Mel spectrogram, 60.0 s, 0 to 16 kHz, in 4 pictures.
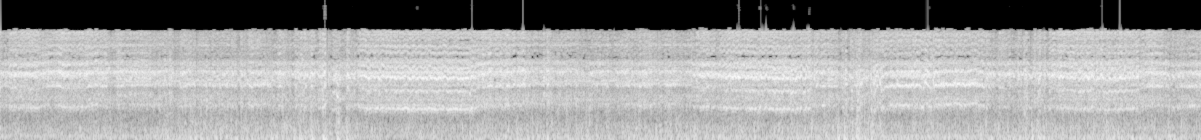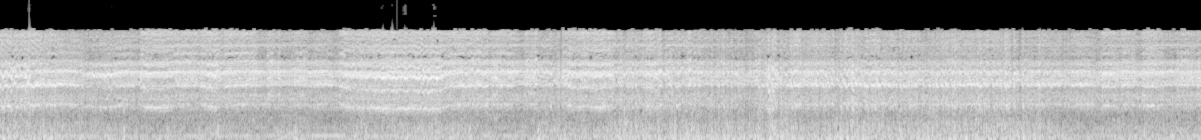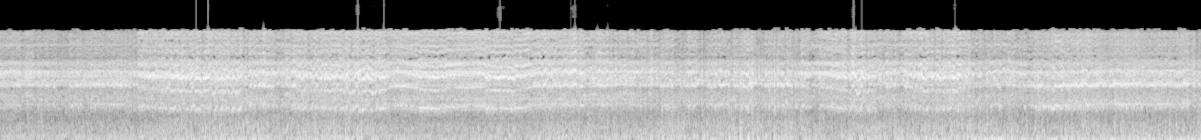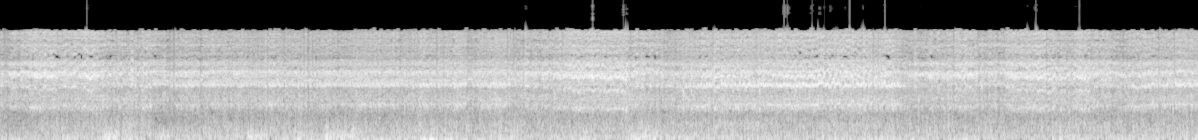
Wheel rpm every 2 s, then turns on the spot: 220, 230, 220, 230, 220, 210, 220, 220, 230, 220, 220, 230, 230, 230, 230, 230, 220, 220, 230, 230, 220, 220, 230, 230, 230, 230, 220, 220, 220, 220.
none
